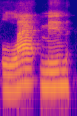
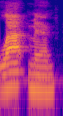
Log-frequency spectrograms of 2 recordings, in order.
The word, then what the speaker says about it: Latman: so name and pronunciation is latman by the way lat as in bat Latin all right so Batman with an L latman latman all right thank you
